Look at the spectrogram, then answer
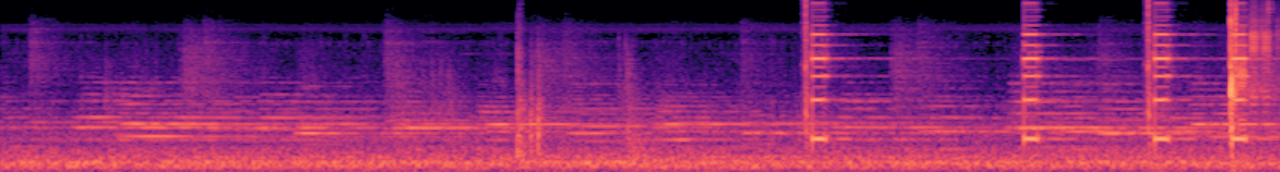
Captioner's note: beeping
